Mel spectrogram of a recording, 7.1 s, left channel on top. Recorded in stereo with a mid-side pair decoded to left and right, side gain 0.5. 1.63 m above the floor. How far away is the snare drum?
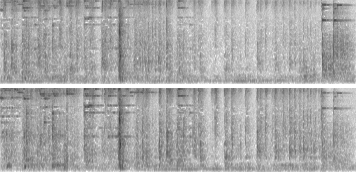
About 0.6 m.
